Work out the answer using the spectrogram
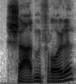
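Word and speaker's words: Schadenfreude: and I will explain Sharden fuder and yet that's how you pronounce it because it's a German word um social comparison Theory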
